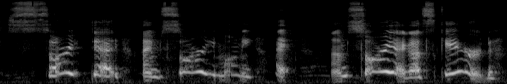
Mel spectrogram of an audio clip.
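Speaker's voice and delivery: high, tearful apology; teary. Acted. Junie B tearfully apologizing to Mom and Dad. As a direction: near tears, pleading. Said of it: "my eyes got tears in them".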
